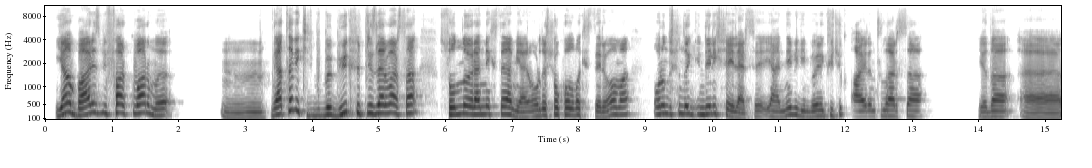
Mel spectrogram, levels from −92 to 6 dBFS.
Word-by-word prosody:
Ya, 225 +5 +4
bariz 230 +7 +4
bir 245 - -2
fark 235 +2 +2
var 245 +2 +5
mı? 185 +1 -1 0.8
Imm, 130 -1 -8
ya, 215 +2 +5
tabii 310 0 +2
ki 180 - -11
bu 180 +1 -9
bö 200 -3 +4
büyük 235 +8 +2
sürprizler 240 0 +3
varsa 240 +1 +1 0.3
sonunu 205 +3 +2
öğrenmek 215 -1 +3
istemem, 215 -5 +1
yani. 140 0 -1
Orada 165 +4 -1
şok 195 +2 -2
olmak 190 -1 +2
isterim 150 -7 -4
ama 205 +1 -1 0.3
onun 225 +2 -1
dışında 220 +2 -1
gündelik 210 +1 -2
şeylerse, 150 - -2
yani, 150 -1 -5
ne 200 +3 -1
bileyim, 155 -7 -5
böyle, 160 +1 -1
küçük 180 +4 -10
ayrıntılarsa 155 0 -2 0.8
ya 140 0 -7
da, 150 -1 -1
aaa, 60 -1 -3
195 Hz, 145 wpm, -24 LUFS, 155-220 Hz, 0.8 s, var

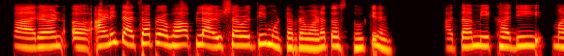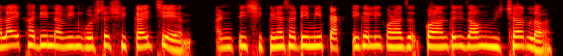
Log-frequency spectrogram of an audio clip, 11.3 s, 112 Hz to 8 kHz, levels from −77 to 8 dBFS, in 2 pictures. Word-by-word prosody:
कारण 230 +1 +2
अ, - - +1 0.2
आणि 255 +6 +3
त्याचा 295 -1 +2
प्रभाव 275 -4 +2
आपल्या 265 0 +2
आयुष्यावरती 250 +3 0
मोठ्या 230 -6 -1
प्रमाणात 215 +1 0
असतो, 230 -3 -3
हो 210 - -2
की - - -1
नाही? 205 -5 -2 0.5
आता 210 +2 -2
मी 250 0 0
एखादी 240 +1 -1 0.2
मला 230 +1 +2
एखादी 255 0 0
नवीन 240 -1 0
गोष्ट 225 +2 -1
शिकायची 235 +1 0
आहे 180 -5 -1 0.3
आणि 220 +1 -4
ती 240 - +1
शिकण्यासाठी 230 +2 0
मी 240 +1 +2
प्रॅक्टिकली 235 +3 0
कोणाचं 230 0 +1
कोणालातरी 235 0 +2
जाऊन 235 0 +2
विचारलं, 225 -4 +1
235 Hz, 165 wpm, -20 LUFS, 225-250 Hz, 0.5 s, आणि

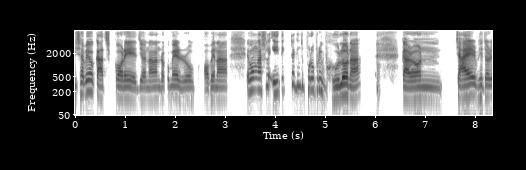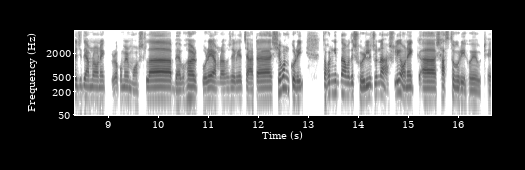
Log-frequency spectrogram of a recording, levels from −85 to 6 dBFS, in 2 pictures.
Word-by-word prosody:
হিসাবেও 195 +3 +2
কাজ 135 - +4 0.2
করে 135 0 +4 0.2
যে 130 - -3
নানান 130 +1 -1
রকমের 140 +1 +2
রোগ 130 0 -7 0.2
হবে 130 +3 -2
না। 130 - +2 0.5
এবং 220 +2 -1
আসলে 275 +5 -3
এই 180 - +1
দিকটা 230 +7 -9
কিন্তু 285 +1 -9
পুরোপুরি 225 -1 -5
ভুলও 140 +5 +5
না। 130 - +6 1.0
কারণ 130 +1 +5 0.7
চায়ের 145 +4 +9
ভেতরে 150 0 -2
যদি 140 +1 -8
আমরা 135 0 -7
অনেক 130 0 -2 0.2
রকমের 130 +1 -7
মশলা 130 +5 -2 0.4
ব্যবহার 120 +5 0 0.2
করে 120 +3 -1
আমরা 115 0 -7
হচ্ছে 120 +1 -11
হল 125 - -8
গিয়ে 130 - -6
চা - - 0
টা 125 - +1 0.3
সেবন 250 +6 -2
করি 125 -1 0 0.5
তখন 175 - -5
কিন্তু 190 0 -7
আমাদের 170 0 -4
শরীরের 140 +5 -3
জন্য 165 +1 -7
আসলেই - - -2
অনেক 135 0 +3 0.3
আ - - +5 0.3
স্বাস্থ্যকরী 130 -4 -3
হয়ে 110 -1 -5
উঠে। 100 - -11
135 Hz, 165 wpm, -25 LUFS, 125-160 Hz, 1.0 s, চায়ের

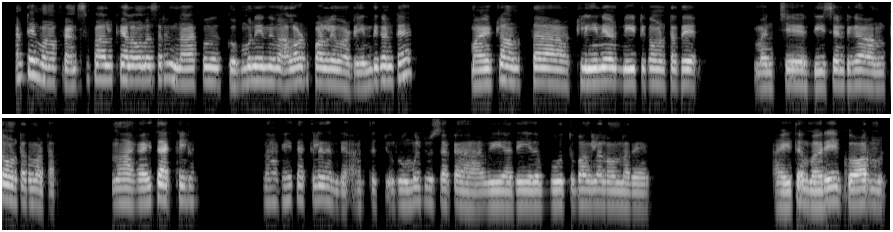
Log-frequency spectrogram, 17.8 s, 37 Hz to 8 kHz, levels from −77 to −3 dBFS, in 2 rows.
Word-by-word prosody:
అంటే, 210 +4 0
మా 185 - +1
ఫ్రెండ్స్ 155 +2 -2
కాళ్ళకి 195 0 +1
ఎలా 190 -1 +4
ఉన్నా 185 0 +2
సరే 195 +1 -4 0.2
నాకు 165 +2 -1 0.3
గమ్మున 165 +4 0
నేను 170 -1 +2
అలవాటు 175 +4 +1
పడలేనమాట. 160 -4 +2
ఎందుకంటే 180 +6 +1 0.7
మా 155 - +1
ఇంట్లో 185 +4 0
అంత 170 +1 -3 0.4
క్లీన్ 165 +1 +5
అండ్ 170 -1 +1
నీట్‌గా 160 0 +2
ఉంటది, 155 0 +2 0.7
మంచి 135 - -3 0.2
డీసెంట్‌గా 150 +2 -1
అంతా 140 +5 -2
ఉంటుందమాట. 135 -3 -4 0.7
నాకైతే 140 +3 +2
ఎక్కలే 150 -2 -6 0.7
నాకైతే 150 +3 -10
ఎక్కలేదండి 150 -7 -5
అంత 125 - -17 0.3
రూములు 130 +3 -2
చూసాక 135 -1 -5 0.2
అవి, 120 +1 -2
అది 120 - -3
ఏదో 125 0 0
బూత్ 125 0 -1
బంగ్లాలో 130 -1 -2
ఉన్నది. 115 -1 -3 1.4
అయితే 120 0 +1
మరి 125 +3 +4 0.2
గోరం, 130 0 +3
150 Hz, 135 wpm, -23 LUFS, 135-170 Hz, 1.4 s, క్లీన్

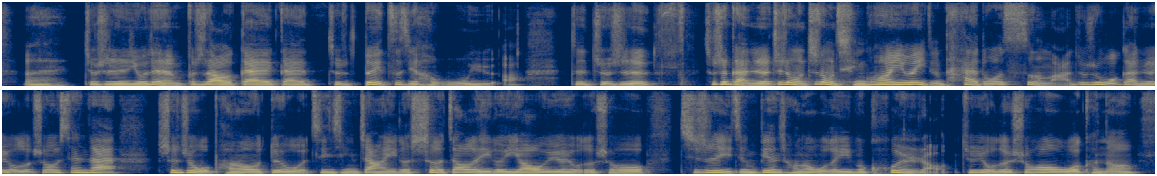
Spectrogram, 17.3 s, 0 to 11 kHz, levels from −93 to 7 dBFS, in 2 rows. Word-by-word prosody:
唉， 185 -4 -2
就 205 - -1
是 190 -1 +3
有 185 0 +4
点 185 -4 +3
不 195 - -7
知 200 +1 -1
道 190 -3 +5
该 190 0 +2
该 195 -1 -1 0.2
就 210 - -4
是 195 - -4
对 225 -3 +4
自 220 +3 -4
己 195 0 0
很 185 -3 -4
无 170 +3 -4
语 190 -1 -2
啊， - - -13 0.4
这 205 - -3
就 200 +1 -1
是 190 -1 +1 0.4
就 260 - -6
是 275 - +3
感 215 -9 +3
觉 185 +2 +3
这 245 - -3
种 230 -5 +3
这 195 +8 -4
种 245 -6 +3
情 190 -1 0
况 225 +3 +5
因 230 +1 +5
为 245 - +4
已 225 - +3
经 190 -1 -4
太 225 +3 -2
多 200 +2 -1
次 210 +2 -5
了 190 - -3
嘛， 165 +4 -11
就 220 +2 -5
是 240 - +1
我 205 -3 +1
感 210 -3 -2
觉 190 +2 -1
有 190 -5 -2
的 180 - -6
时 200 - -7
候， 210 - -1
现 220 +1 -1
在 210 -2 0 0.3
甚 235 -3 0
至 225 - +2
我 200 - +3
朋 190 -1 -2
友 200 0 +3
对 195 +3 +1
我 180 -5 0
进 200 -2 -3
行 185 -1 -2
这 205 - -1
样 185 -2 0
一 180 - -3
个 185 +1 -2
社 195 +2 -1
交 210 +2 +1
的 205 - +2
一 175 - +1
个 185 +1 0
邀 195 0 +2
约， 200 0 +2
有 190 0 -2
的 - - -3
时 195 +1 -8
候 185 0 -1 0.2
其 205 - -6
实 220 +1 +4
已 190 - 0
经 190 +1 +1
变 220 0 +3
成 195 -1 -1
了 190 - +1
我 185 - -2
的 185 - -2
一 190 +1 +1
个 195 - -1
困 210 +2 0
扰。 - - -9
就 210 - -4
有 200 -3 0
的 195 +2 0
时 210 - -6
候 210 0 +2
我 190 0 +3
可 195 0 -4
能， 180 +2 -3
195 Hz, 335 characters per minute, -24 LUFS, 190-210 Hz, 0.4 s, 道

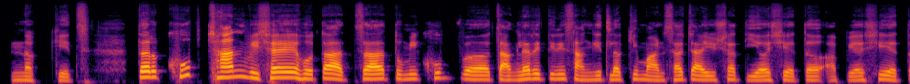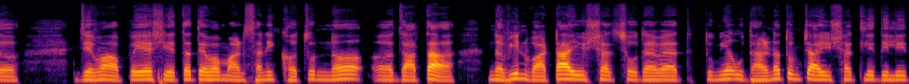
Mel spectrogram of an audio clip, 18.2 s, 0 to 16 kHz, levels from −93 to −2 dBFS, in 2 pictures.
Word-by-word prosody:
नक्कीच. 120 -2 -8 0.5
तर 225 0 +7
खूप 275 +5 -1
छान 220 +3 +6
विषय 205 +1 +4
होता 165 +2 +2
आजचा. 165 +4 +4
तुम्ही 165 0 -5
खूप 190 -3 -9
अ, 145 -2 +3
चांगल्या 135 +4 +2
रीतीने 165 0 -3
सांगितलं 140 -1 -3
की 165 - -7
माणसाच्या 140 +1 -2
आयुष्यात 135 +2 -3
यश 125 -1 -2
येतं, 125 +1 -4
अपयशही 125 +5 -7
येतं. 125 -1 -4 0.7
जेव्हा 140 +1 +1
अपयश 145 +3 0
येतं 140 +2 0
तेव्हा 145 -1 +3
माणसाने 130 +2 -4
खचून 135 +2 -6
न - - 0 0.4
अ, 130 +1 -6
जाता 125 -3 +5 0.6
नवीन 160 +5 0
वाटा 135 +5 +4
आयुष्यात 150 -1 +2
शोधाव्यात. 135 -2 -2 0.3
तुम्ही 140 +3 -3
उदाहरण 140 -2 -1
तुमच्या 155 -4 +2
आयुष्यातली 140 0 -3
दिलीत. 140 0 -4
140 Hz, 125 wpm, -25 LUFS, 130-160 Hz, 0.7 s, तर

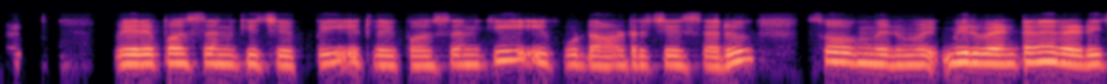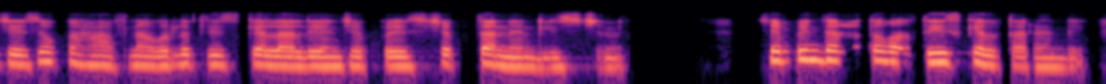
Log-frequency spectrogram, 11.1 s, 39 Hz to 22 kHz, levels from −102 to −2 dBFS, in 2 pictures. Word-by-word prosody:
హ్మ్. 195 -1 -21 0.5
వేరే 180 0 +6
పర్సన్‌కి 185 -1 0
చెప్పి 165 +3 -4
ఇట్లా, 170 -1 -5
ఈ - - -22
పర్సన్‌కి 175 +6 -3 0.2
ఈ - - +1
ఫుడ్ 175 -1 -6
ఆర్డర్ 165 0 -5
చేసారు. 165 +3 0 0.4
సో, 220 - 0 0.2
మీరు 180 -2 0
మీ 175 - 0
మీరు 205 -1 +6
వెంటనే 205 +4 +4
రెడీ 175 +1 +3
చేసి 175 +3 0
ఒక 200 -3 -6
హాఫ్ 165 -2 -6
ఎన్ 165 - -2
అవర్‌లో 160 +4 -2
తీసుకెళ్ళాలి, 160 -3 +1
అని 150 +1 -3
చెప్పేసి 155 0 -2
చెప్తాను 180 -1 +2
నేను 145 -2 -4
లిస్ట్‌ని. 140 0 -2 0.7
చెప్పిన 235 +2 +4
తరువాత 225 0 -1
వాళ్ళు 200 -2 +1
తీసుకెళ్తారండి. 150 -9 -1
175 Hz, 175 wpm, -26 LUFS, 155-190 Hz, 0.7 s, వేరే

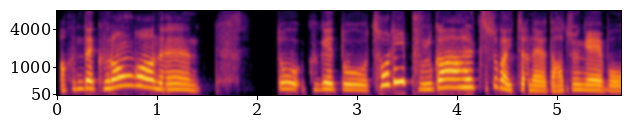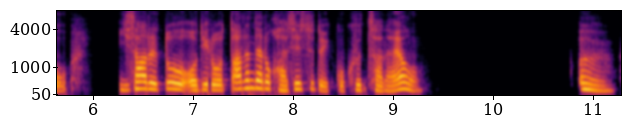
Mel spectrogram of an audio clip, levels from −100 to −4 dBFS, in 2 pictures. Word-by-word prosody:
어 185 - -8
근데 245 +5 +1
그런 290 +9 +2
거는 215 - +2 0.8
또 455 -2 +1
그게 220 +2 +3
또 200 -3 -2
처리 390 - +5
불가할 290 +7 +3
수가 295 -6 -1
있잖아요. 185 -3 -3
나중에 185 +2 -2
뭐 165 -2 -5 0.5
이사를 225 +5 +1
또 225 0 +1
어디로 190 +1 -1
다른 235 +8 -1
데로 250 -3 +1
가실 180 +4 -3
수도 225 -4 -10
있고 165 +2 -12
그렇잖아요. 180 +2 -4 1.6
예. 185 -6 -2
215 Hz, 260 characters per minute, -21 LUFS, 185-255 Hz, 1.6 s, 처리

